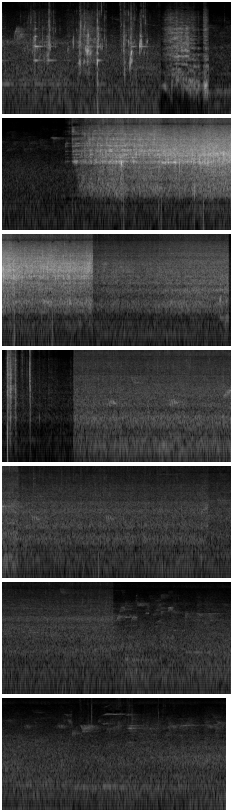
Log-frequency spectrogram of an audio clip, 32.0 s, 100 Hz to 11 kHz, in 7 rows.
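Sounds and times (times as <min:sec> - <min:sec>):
chicken sizzling in a pan: 0:06.0 - 0:13.7, 0:15.2 - 0:25.2.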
